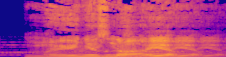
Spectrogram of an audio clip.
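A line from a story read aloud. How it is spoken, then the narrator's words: Ghosts groaning in chorus. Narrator (Russian): хором простонали призраки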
